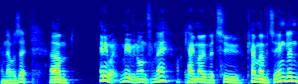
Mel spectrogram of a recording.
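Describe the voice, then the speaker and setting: Very fast speech in a South African accent with ordinary pitch variation. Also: man, very clean recording, silent background. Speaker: motorcycle club president, ex-police officer. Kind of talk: casual interview.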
